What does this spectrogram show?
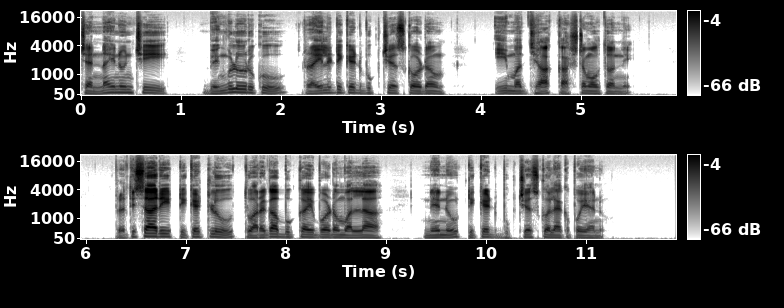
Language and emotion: Telugu, sad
